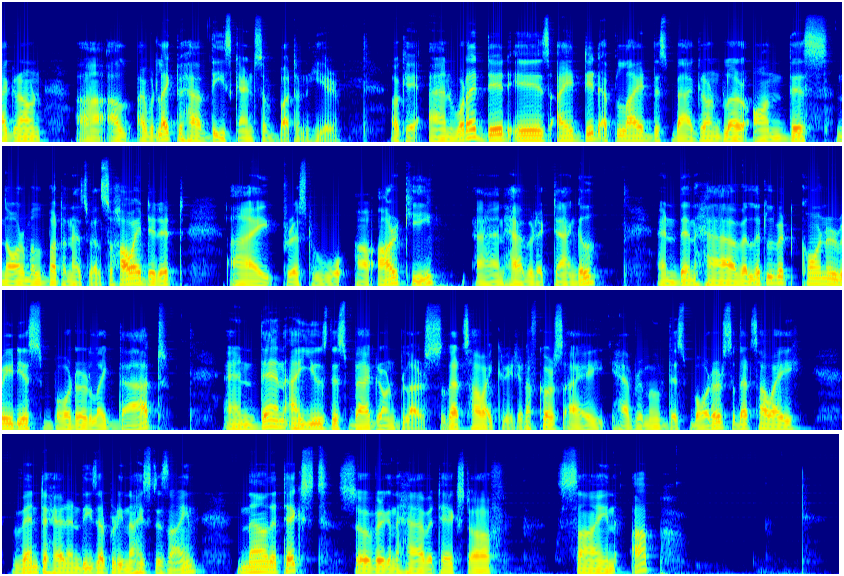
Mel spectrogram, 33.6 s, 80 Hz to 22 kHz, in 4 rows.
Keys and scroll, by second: 10.9 r, 25.5 Escape, 27.9 t, 29.9-33.5 typing.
